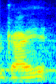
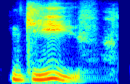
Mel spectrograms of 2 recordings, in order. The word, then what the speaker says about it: guise: Oh, is he under a guise? Or guy? How do you say that word? Geese. Yes, that.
